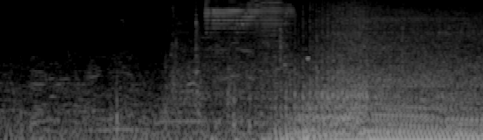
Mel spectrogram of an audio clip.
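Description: A motorcycle engine starts up and revs.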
